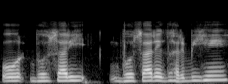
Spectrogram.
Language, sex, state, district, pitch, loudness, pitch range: Hindi, male, Madhya Pradesh, Bhopal, 170 Hz, -16 LUFS, 160-180 Hz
